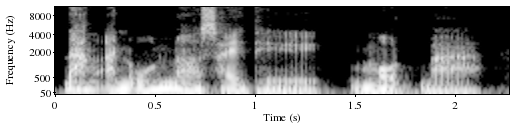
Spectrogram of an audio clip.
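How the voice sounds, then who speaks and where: A man narrating a comic ghost story in a lively, mocking way. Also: sits low, measured pace, husky, dry recording, studio quality.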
